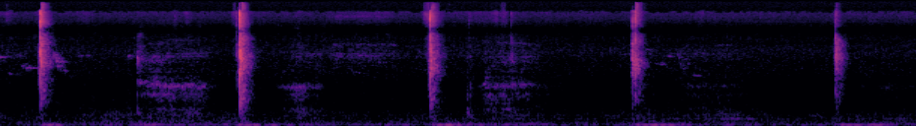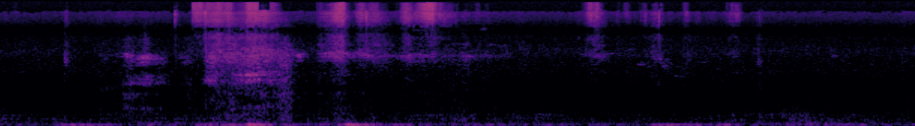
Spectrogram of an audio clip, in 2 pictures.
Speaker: I'm gonna crack my fingers because I want to and it feels good. I have to crack them.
